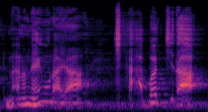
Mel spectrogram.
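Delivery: high, hushed exultation; acted elation. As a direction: marvel at your luck in a high, soft voice. Acts the lucky man's delight. (높고 작은 소리로 감탄하는 연기)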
